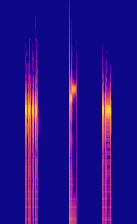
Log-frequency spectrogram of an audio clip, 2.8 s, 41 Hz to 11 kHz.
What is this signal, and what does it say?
Morse code, heard as a keyed tone, about 34 wpm, 700 Hz. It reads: H A
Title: Single Letter-Number Alt - Rapid-Fire 35wpm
